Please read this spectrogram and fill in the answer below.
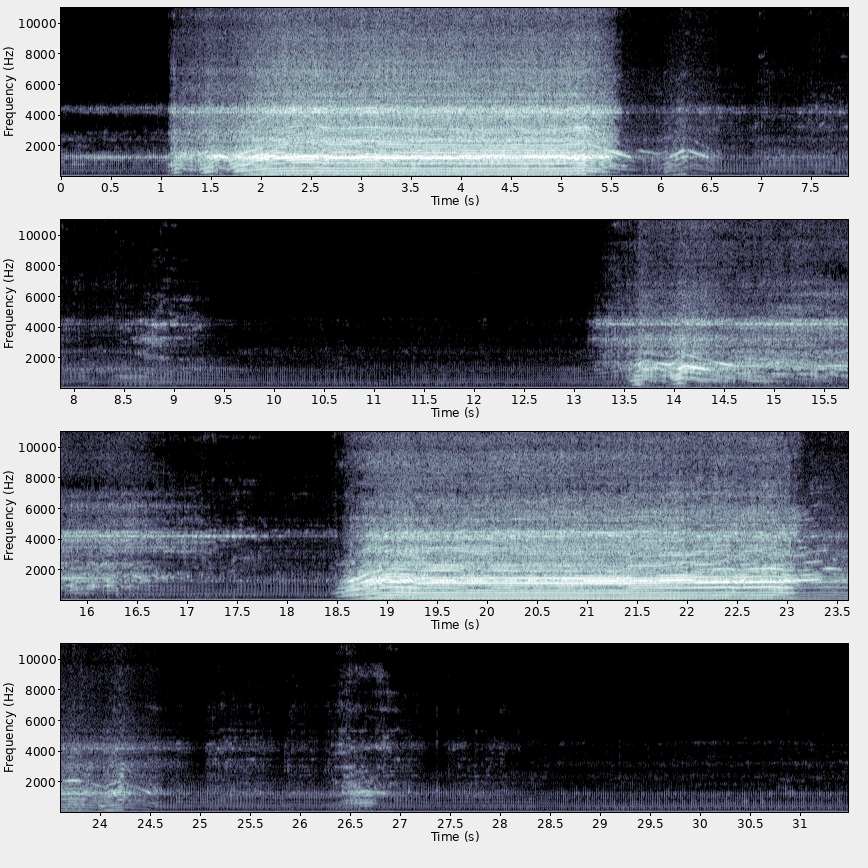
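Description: Stihl top-handle two-stroke chainsaw revved up from idle three times: a full-throttle run of about four seconds, a shorter lower burst, then another full-throttle run of about four seconds. It drops back to a steady idle between runs and gives a brief blip near the end.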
